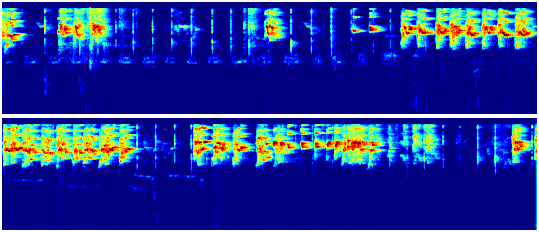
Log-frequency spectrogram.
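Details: Lovebird chorus from a breeding farm, for tutoring birds that stopped singing: rapid clicking chips and twitters build into continuous shrill chattering, with a faint thin whistle running underneath.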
